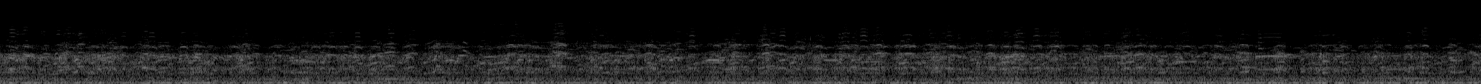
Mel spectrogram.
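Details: Wintering flock of geese, some 500 to 800 birds, back on their evening pond in autumn, noisy through the night; an unceasing wall of overlapping honks and yelps, rough and layered, steady in loudness throughout.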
